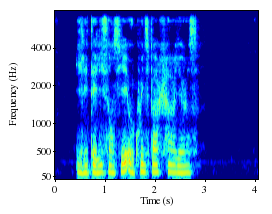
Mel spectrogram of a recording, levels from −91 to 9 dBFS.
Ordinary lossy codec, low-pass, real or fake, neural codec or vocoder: AAC, 48 kbps; 7.2 kHz; real; none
